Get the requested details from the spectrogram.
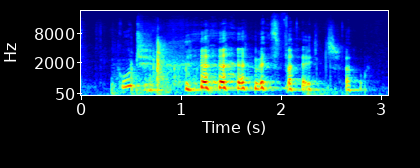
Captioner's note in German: gelächter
